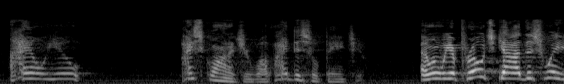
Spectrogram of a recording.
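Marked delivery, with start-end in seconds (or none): 0.1-3.6 soft, subdued confession with pauses; humble repentance. Acted. Sinner admitting a debt to God, humble repentance. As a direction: confess quietly, letting the pitch sink.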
